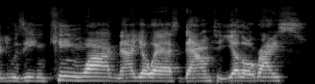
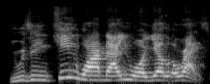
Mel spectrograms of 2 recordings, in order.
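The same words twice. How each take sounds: First: Said in the usual way. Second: Louder punchline repeat, pitched up; emphatic repeat. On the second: Acted. Streamer repeating the line louder for the chat. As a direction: hammer the joke home the second time.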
